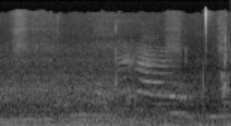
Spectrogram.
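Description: A faint, high-pitched cry in the background, slightly falling in pitch, about a second and a half in, over a low steady hum.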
